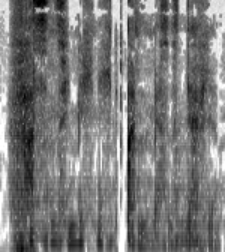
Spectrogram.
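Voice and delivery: quiet revulsion, fading almost voiceless; loathing. A narrator's reading. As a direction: push them away with a soft, seething voice. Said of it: "Toriesas Stimme voll Abscheu".

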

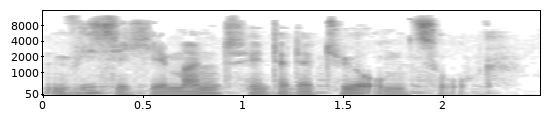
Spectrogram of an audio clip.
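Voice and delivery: ordinary delivery, nothing marked

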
